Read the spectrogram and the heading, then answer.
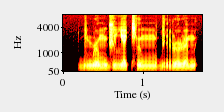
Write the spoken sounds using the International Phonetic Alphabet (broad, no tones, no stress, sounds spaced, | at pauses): b ɯ m ɭ o m d͡ʒ u ʎ a cʰ ɯ mː o b i r ɭ o ɭ ɛ m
